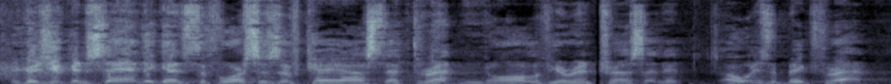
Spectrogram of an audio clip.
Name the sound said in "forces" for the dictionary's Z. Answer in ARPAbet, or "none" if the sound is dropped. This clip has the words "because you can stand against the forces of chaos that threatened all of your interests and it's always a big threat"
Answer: Z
